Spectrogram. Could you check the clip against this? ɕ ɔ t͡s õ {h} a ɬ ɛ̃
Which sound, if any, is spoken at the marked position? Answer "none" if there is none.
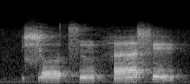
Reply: h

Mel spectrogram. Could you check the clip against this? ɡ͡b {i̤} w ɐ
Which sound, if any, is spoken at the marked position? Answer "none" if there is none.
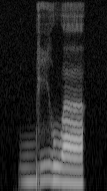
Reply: i̤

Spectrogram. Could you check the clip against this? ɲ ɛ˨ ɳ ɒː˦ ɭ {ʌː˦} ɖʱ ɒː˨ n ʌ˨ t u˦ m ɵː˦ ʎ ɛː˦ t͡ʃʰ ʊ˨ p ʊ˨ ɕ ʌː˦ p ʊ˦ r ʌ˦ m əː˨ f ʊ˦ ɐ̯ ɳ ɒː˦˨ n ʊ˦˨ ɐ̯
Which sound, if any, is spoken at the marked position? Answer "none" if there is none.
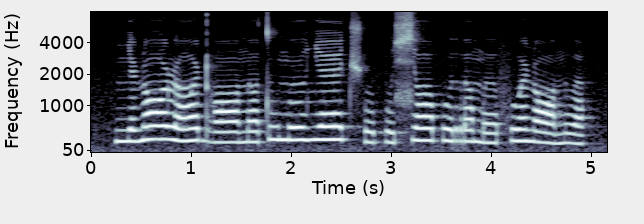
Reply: ʌː˨˦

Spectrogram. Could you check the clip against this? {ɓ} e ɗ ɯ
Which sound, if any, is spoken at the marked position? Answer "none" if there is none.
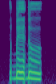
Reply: ɓ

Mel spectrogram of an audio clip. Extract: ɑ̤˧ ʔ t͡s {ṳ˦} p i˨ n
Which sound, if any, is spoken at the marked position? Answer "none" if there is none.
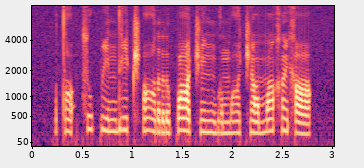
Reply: ṳ˦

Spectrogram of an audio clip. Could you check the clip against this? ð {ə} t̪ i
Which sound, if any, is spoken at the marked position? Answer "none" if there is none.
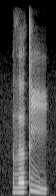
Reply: ə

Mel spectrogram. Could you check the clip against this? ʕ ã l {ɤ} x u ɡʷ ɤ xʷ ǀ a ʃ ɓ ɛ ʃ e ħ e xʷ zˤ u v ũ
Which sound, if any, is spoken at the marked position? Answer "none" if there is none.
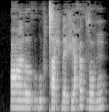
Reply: ɤ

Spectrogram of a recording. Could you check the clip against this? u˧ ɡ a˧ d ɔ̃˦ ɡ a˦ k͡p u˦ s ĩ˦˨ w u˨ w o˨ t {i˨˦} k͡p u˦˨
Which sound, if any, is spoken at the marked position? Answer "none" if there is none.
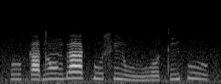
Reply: ĩ˨˦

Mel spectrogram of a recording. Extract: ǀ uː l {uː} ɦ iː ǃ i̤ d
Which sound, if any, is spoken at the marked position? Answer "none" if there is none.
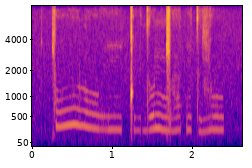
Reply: uː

